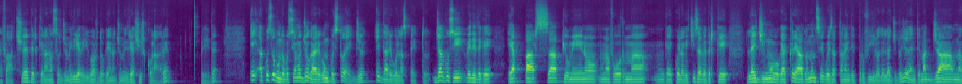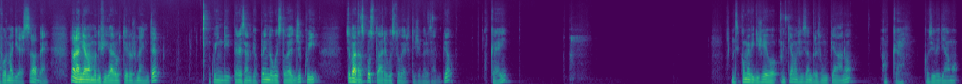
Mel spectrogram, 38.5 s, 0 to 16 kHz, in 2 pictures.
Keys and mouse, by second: 5.7 click, 26.3 click, 27.7 click, 34.8 click, 36.2 middle click.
